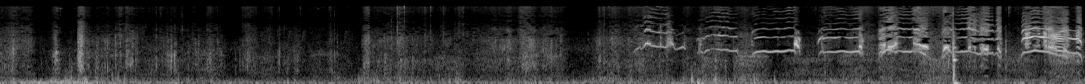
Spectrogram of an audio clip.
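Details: Baby wild rabbit screaming while being caught: a series of loud, high, shrill cries with wavering pitch, repeated rapidly in bursts over the last five seconds, after quieter rustling and handling noises.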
